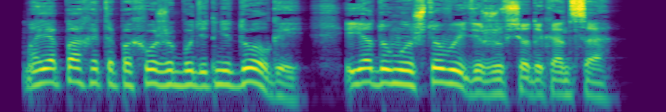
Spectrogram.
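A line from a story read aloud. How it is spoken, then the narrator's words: Sharp reply. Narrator (Russian): ответил Мэриэт резко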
